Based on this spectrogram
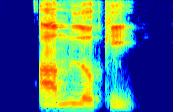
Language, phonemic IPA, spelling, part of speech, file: Bengali, /amloki/, আমলকী, noun, LL-Q9610 (ben)-আমলকী.wav
- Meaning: amla, emblic myrobalan, Malacca tree (Phyllanthus emblica)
